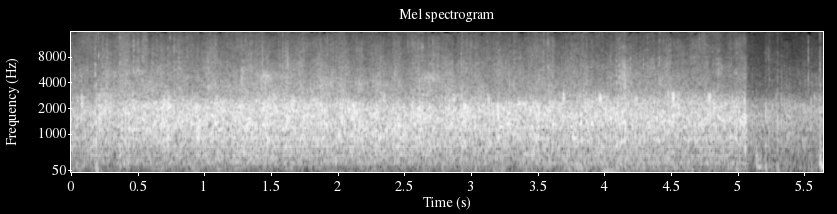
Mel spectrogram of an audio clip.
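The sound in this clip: An audience at a church service applauds to welcome a bishop to the front: steady, dense clapping from many hands that holds at an even level for about five seconds, then drops away to a faint patter.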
